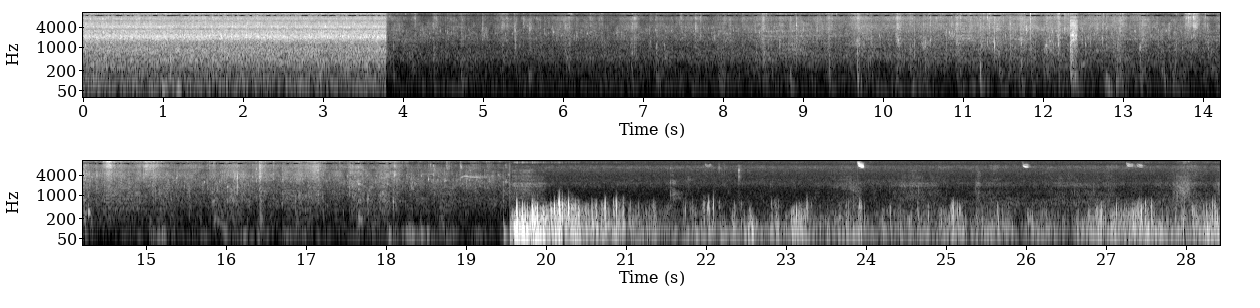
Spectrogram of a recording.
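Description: Wind buffeting the microphone outdoors: loud, irregular low rumbles in gusts from about two-thirds of the way in, the loudest thing here. Before that, a steady hiss in the first few seconds, then near silence with a few faint clicks.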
